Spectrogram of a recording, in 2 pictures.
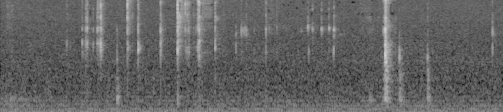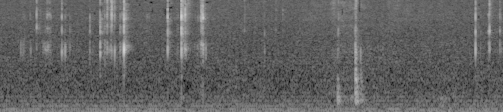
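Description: Light metallic clicks and scrapes of a flathead screwdriver worked into the keyways of small suitcase padlocks as they are forced open without a key, coming in scattered clusters of sharp ticks.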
